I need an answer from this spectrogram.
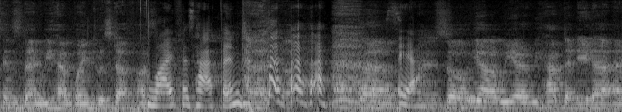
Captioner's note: laughing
